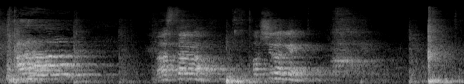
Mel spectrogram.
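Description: A young man shouts with animation nearby, in an echoing room.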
